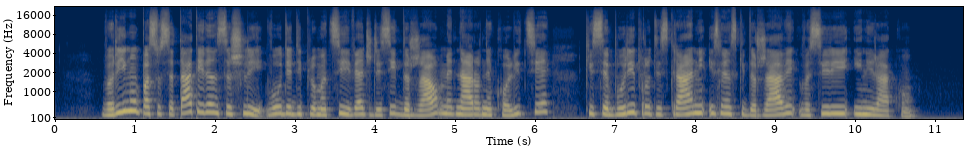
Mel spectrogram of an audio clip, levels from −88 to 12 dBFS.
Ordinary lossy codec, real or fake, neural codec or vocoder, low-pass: none; fake; codec, 44.1 kHz, 7.8 kbps, Pupu-Codec; none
